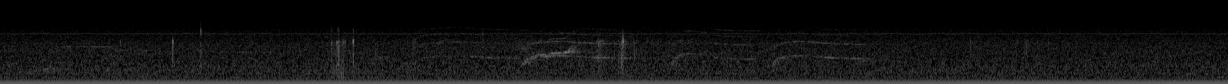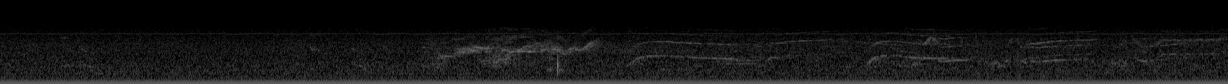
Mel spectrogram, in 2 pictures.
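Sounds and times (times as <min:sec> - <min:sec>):
low hum and hiss: 0:00.0 - 0:24.5
killer whale calls: 0:04.2 - 0:08.8, 0:16.5 - 0:24.5.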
